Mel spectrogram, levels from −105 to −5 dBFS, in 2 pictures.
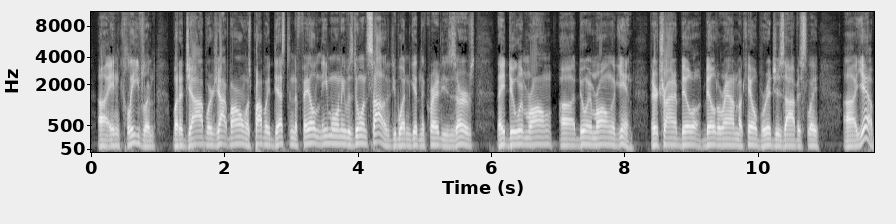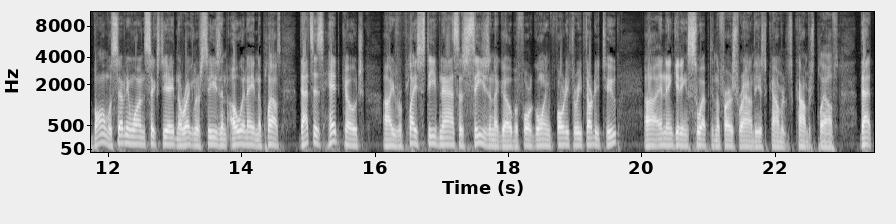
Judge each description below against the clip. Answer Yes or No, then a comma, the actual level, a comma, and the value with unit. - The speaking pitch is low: Yes, low, 115 Hz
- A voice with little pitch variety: No, average, 3.2 semitones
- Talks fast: Yes, fast, 230 wpm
